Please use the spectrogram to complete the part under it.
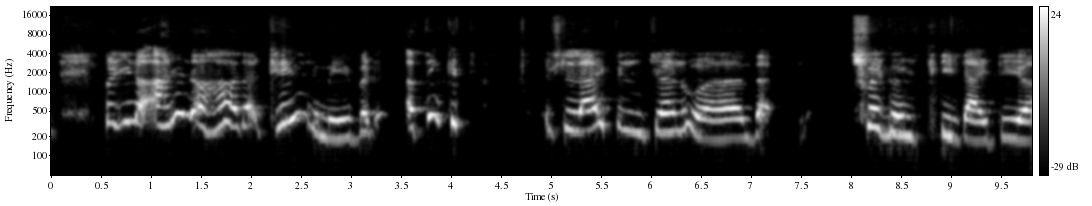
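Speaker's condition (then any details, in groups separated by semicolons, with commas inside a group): Cerebral palsy; childhood speech therapy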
